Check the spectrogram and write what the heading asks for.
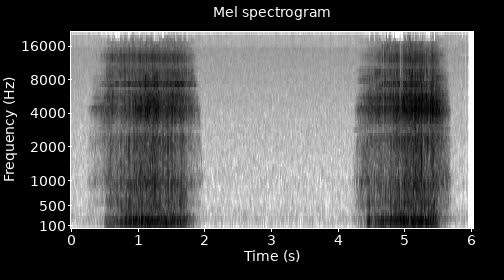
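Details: Sound effect of a man snoring while asleep: two loud, rough, rattling inspiratory snores about four seconds apart, with silence between.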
